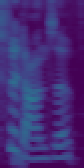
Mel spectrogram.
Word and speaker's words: Fidanzo: one more time good it's fadanzo danzo yeah wonderful italian name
